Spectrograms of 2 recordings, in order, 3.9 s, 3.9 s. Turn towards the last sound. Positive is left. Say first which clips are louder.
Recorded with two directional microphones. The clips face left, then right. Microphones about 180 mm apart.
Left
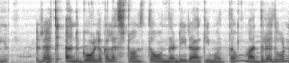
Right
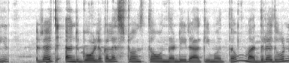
# right 4 dB
turn(degrees=-35)  # may be behind; listen again after turning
